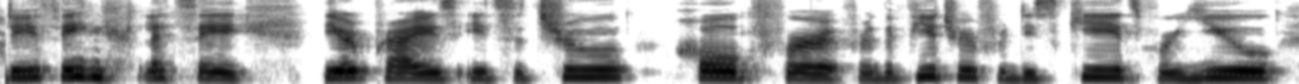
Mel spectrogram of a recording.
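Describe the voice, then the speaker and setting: A woman hosting an awards ceremony, introducing guests and asking loosely phrased, halting questions. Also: a little high, steady tone. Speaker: ceremony host. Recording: music playing underneath.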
